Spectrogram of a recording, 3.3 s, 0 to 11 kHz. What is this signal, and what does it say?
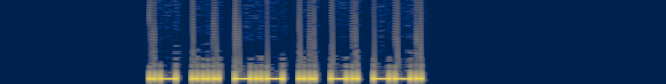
Morse code, heard as a keyed tone, about 44 wpm, 700 Hz. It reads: ASKING
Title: ING Suffix - Top 100 Words with Base Words 45wpm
